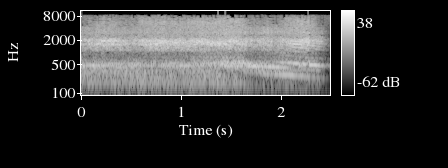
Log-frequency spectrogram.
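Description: A twin-engine C-47 transport plane drones in, arriving at Lakeville Airport, with a loud, steady, throbbing engine roar whose pitch sags slightly toward the end before cutting off abruptly. No voices are heard.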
